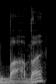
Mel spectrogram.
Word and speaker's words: баба: Вас тоже, Андрей, кто-то ввел в заблуждение, мягко говоря, потому что слово «баба» в данном случае именно «баба». Ударение только на первый слог.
